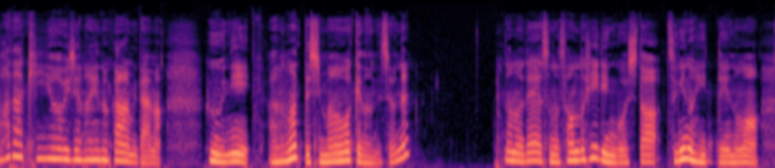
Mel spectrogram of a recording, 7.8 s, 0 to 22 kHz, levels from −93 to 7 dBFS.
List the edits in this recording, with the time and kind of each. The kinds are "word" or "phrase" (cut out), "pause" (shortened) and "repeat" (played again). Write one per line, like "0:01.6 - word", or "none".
0:02.6 - pause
